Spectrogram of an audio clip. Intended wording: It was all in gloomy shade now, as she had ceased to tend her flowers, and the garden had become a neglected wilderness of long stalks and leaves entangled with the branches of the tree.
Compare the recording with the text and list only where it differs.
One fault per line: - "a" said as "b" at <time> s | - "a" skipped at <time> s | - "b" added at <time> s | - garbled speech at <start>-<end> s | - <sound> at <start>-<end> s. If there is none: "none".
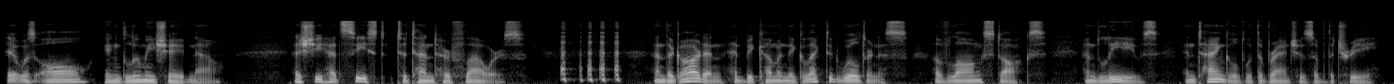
- laugh at 5.6-6.2 s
